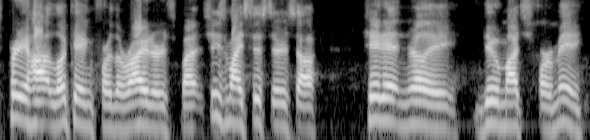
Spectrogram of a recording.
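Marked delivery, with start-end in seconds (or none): none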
